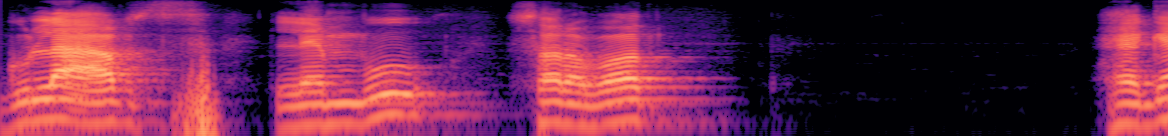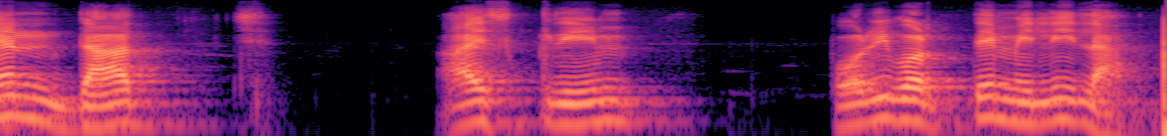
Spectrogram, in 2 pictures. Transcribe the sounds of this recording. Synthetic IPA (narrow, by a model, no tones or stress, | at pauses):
ɡulabs | lembu | sɔɾbɔt̪̚ | heɡenɖa | t͡ʃ | ajskɾim | pɔɾibɔɾt̪emilila̰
